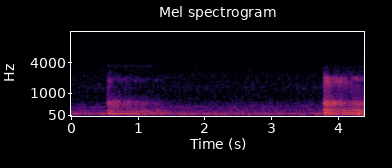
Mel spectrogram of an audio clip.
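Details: Bulldog snoring: two deep, rattling, loud fluttering snoring breaths a few seconds apart over low room hum.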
